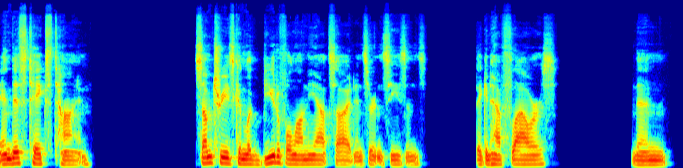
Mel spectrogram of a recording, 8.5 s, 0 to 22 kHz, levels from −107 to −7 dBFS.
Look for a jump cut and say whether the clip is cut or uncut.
uncut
